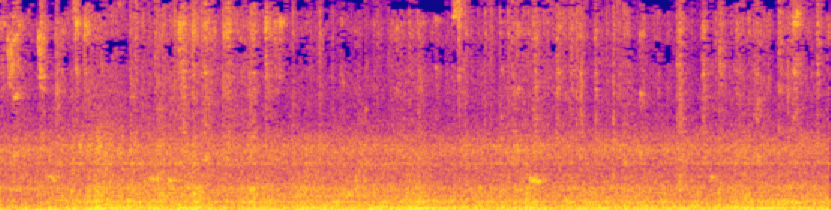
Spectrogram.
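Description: A car rumbles steadily along a road from inside the cabin.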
